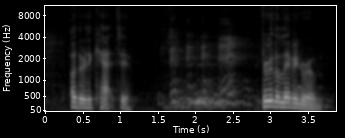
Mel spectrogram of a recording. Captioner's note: laughing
